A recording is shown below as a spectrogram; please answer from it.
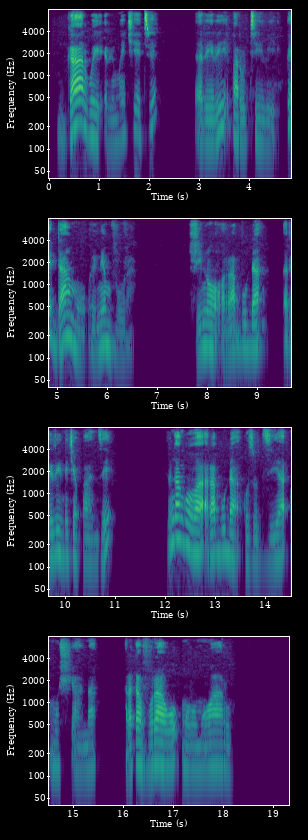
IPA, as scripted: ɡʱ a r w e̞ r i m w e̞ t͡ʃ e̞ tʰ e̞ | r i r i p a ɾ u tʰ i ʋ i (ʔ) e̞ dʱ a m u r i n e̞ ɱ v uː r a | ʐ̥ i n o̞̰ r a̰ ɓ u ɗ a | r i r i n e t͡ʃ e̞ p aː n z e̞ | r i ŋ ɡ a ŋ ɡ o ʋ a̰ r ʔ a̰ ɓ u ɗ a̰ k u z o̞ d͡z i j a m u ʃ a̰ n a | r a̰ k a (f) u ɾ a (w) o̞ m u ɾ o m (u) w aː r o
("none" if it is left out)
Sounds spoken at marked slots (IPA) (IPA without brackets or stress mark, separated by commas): p, v, w, o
